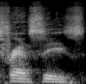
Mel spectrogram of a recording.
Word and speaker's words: Franzese: Well, did you see the interview that Mike Franzese, is that his name? Mike Francis. Michael Francis. Yeah, Michael Francis? The way he pronounces it is Francis.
